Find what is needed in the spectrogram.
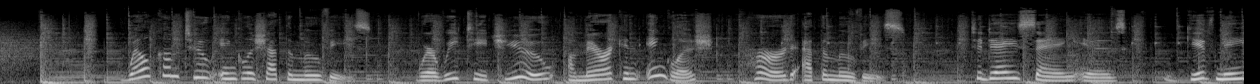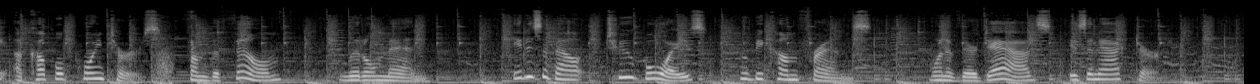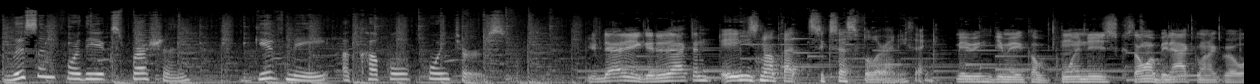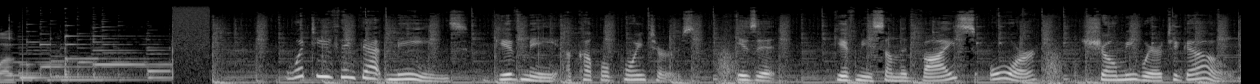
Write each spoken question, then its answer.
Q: What do you think that means, give me a couple pointers?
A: Give me a couple pointers means give me some advice.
